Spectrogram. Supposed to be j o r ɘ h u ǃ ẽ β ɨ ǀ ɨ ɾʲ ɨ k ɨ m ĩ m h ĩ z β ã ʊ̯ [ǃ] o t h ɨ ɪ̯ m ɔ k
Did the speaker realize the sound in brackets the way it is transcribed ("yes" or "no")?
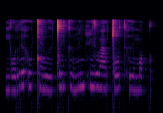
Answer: no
